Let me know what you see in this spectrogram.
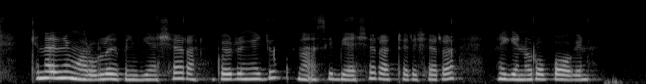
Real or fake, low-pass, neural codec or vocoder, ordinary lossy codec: real; none; none; none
